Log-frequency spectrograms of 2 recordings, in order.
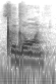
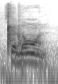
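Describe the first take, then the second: The two takes are said the same way.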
